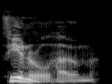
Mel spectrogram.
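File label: "funeral home", British English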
